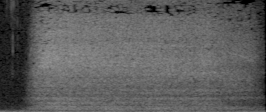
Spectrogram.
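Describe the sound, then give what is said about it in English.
A deep inhale through the nose during a guided breathing exercise makes a single soft, airy hiss that swells in and holds steadily for about two seconds before tapering, with nothing else heard. “We're going to start to take some breaths together. We'll start with an inhale through our nose.”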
